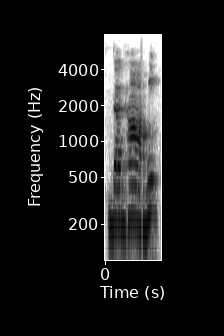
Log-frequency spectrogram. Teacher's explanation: So, Dha, Dha, Mi, when you combine, it becomes Dadhami. The first Dha loses its aspiration, it becomes Alpaprana. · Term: Grassmann's law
